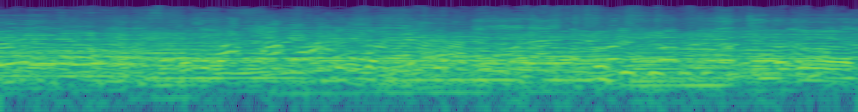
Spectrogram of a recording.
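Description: Crowd of many voices talking and calling out at once: a steady chatter with no single voice standing out.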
